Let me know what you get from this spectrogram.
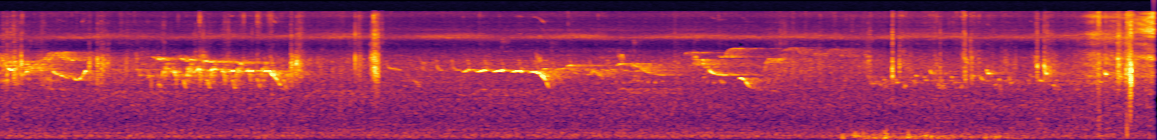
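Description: Birds chirping and calling, with strings of quick notes and short falling calls, over steady outdoor background noise. A low rumble comes in for a couple of seconds about three-quarters of the way through.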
